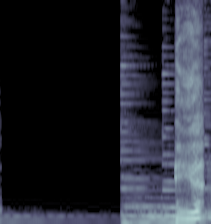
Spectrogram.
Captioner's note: silence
